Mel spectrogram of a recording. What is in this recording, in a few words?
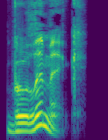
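"bulimic", British English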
